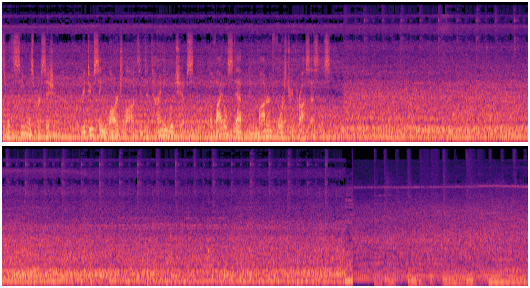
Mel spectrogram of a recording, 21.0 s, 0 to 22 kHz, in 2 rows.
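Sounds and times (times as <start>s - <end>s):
wood chipper droning: 0.0s - 21.0s.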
